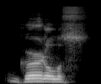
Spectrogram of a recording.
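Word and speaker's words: Gödel: Girdle is spelled G O D E L. And uh it's basically a conversation. Girdle Girdle mighty is like God Almighty.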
